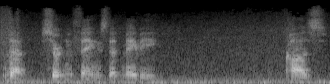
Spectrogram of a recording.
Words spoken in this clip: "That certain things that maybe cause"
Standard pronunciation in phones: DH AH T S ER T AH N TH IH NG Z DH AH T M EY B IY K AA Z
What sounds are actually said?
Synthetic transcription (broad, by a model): DH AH T S ER T N TH IH NG Z DH AH T M EY B IY K AA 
